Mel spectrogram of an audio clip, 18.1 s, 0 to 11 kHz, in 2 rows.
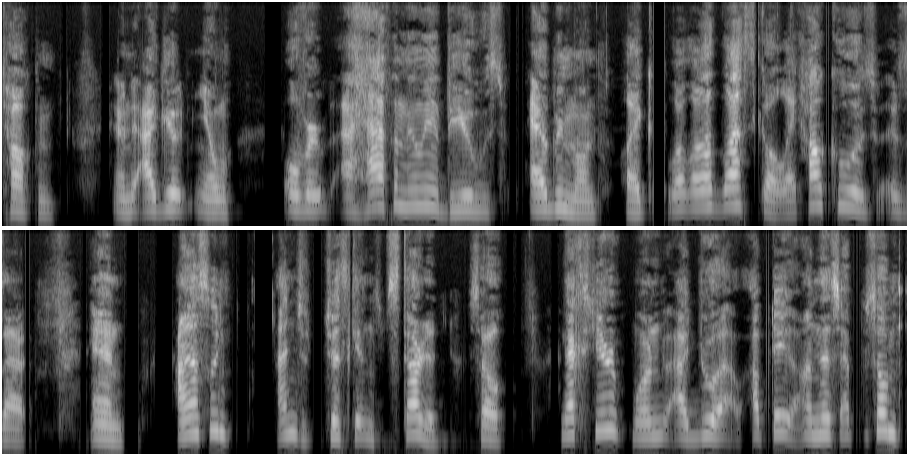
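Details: Adult man with cerebral palsy, which he says affects every muscle in his body; he reports his speech has improved over the past 8 months as his health improved; real spontaneous speech; dysarthria associated with cerebral palsy.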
